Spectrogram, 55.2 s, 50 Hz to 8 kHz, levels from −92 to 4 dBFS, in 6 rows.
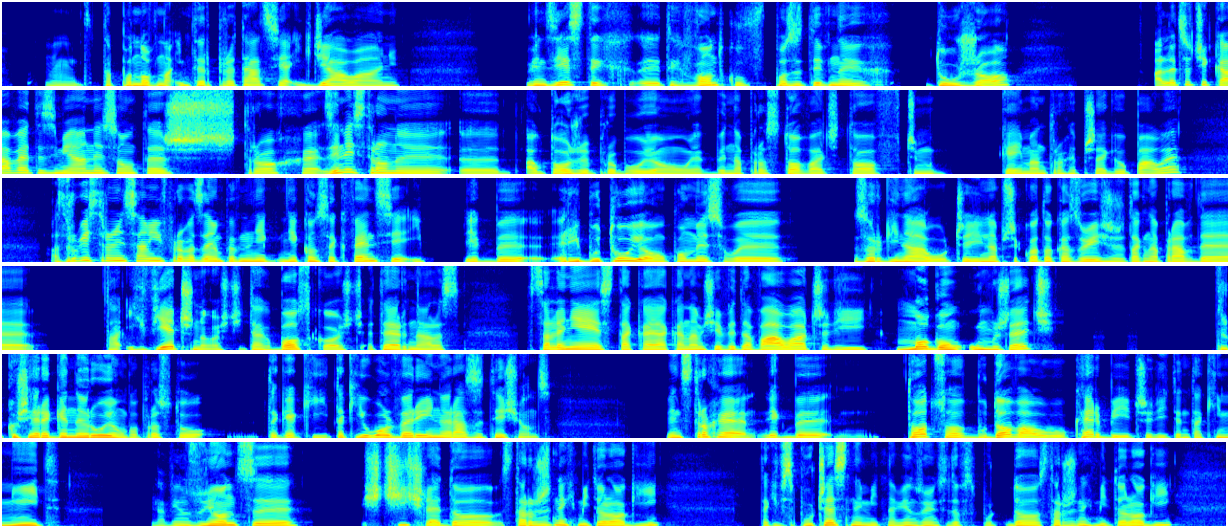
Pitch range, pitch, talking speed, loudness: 150-185 Hz, 160 Hz, 120 wpm, -31 LUFS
